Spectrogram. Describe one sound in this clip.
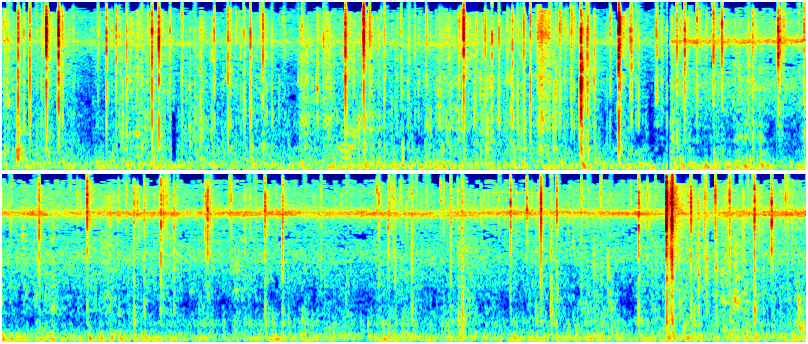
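Small objects click and tap close by.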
